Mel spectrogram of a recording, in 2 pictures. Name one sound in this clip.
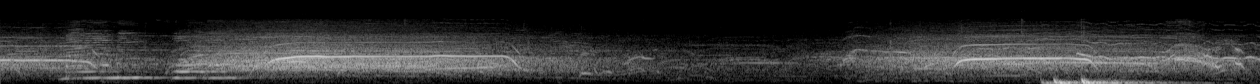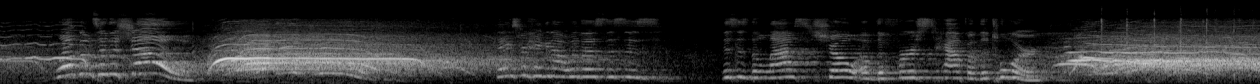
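A crowd of young fans screams and sings along close by.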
